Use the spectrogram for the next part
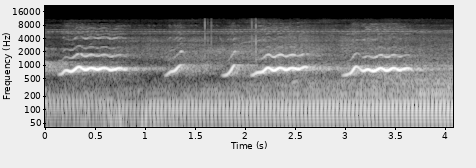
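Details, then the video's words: Singing gibbon moving through the trees: four rising whoops, each ending in a quavering, wobbly tone. The first and fourth phrases are long. A low steady hum runs underneath. "A gibbon singing"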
